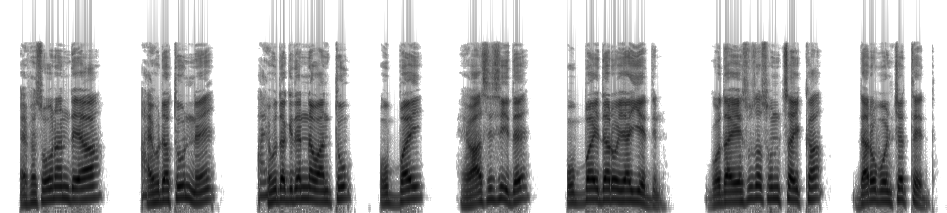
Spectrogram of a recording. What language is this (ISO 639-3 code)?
dwr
